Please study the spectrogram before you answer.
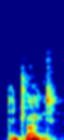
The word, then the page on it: adroit: British English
